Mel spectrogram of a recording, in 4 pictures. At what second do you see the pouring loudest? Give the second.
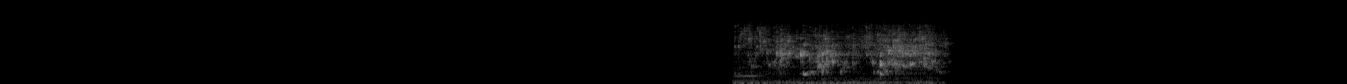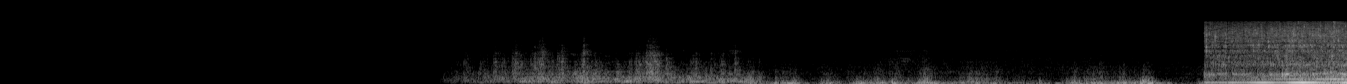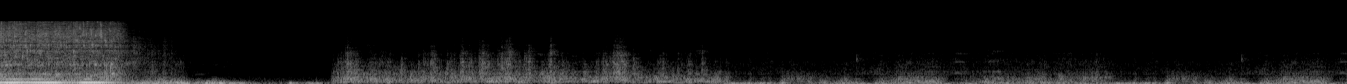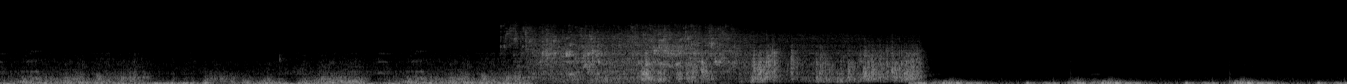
27 s.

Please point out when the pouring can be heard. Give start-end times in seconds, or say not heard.
7.3-9.5, 25.5-28.2, 45.4-47.8.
